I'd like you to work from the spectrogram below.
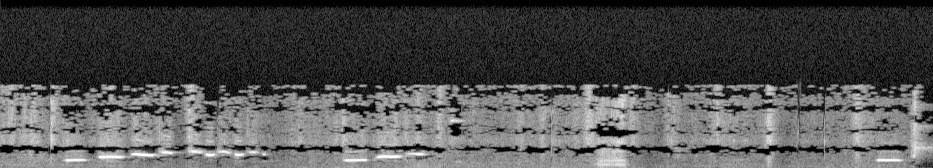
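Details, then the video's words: Troupial song meant for teaching a caged troupial to sing: short, clear whistled notes climb in a quick series and then break off. Two notes repeat after a pause, with a soft noisy burst and steady background hiss. "AVE TURPIAL ¿, HERMOSO CANTO DE AVE NATURAL"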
